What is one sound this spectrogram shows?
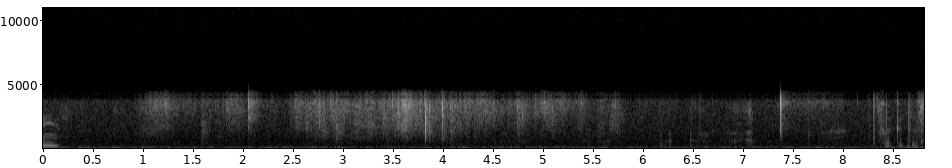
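Paper rustles and slides as it is handled close by.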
